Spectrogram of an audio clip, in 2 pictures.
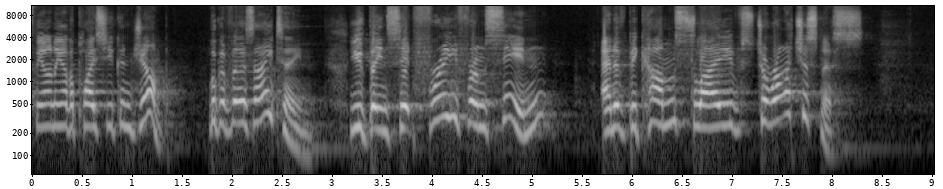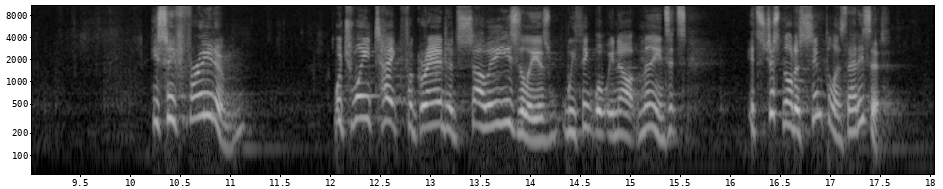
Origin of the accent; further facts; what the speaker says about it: Australia; I'm sort of ashamed as an Aussie bloke to say that I even know about this film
